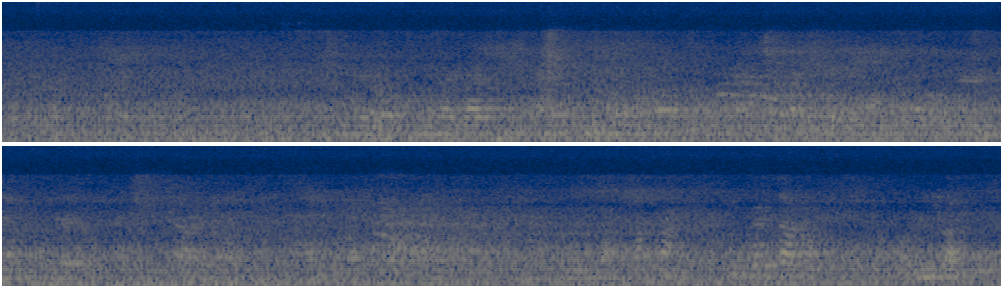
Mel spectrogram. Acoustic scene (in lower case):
park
